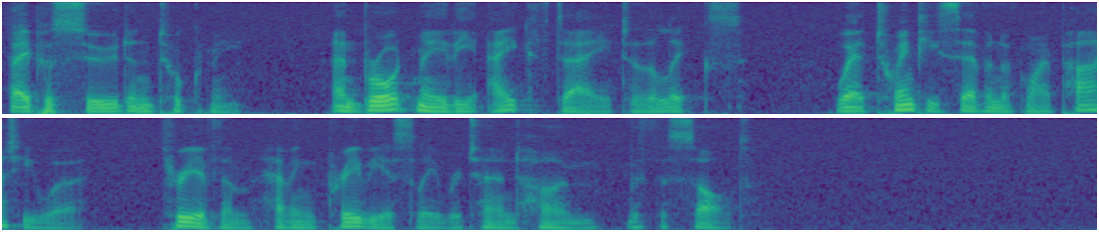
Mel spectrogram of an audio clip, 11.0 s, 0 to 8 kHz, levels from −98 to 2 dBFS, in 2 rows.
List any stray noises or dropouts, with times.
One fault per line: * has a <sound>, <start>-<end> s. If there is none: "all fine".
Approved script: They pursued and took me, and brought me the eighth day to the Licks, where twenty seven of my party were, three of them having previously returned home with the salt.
all fine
